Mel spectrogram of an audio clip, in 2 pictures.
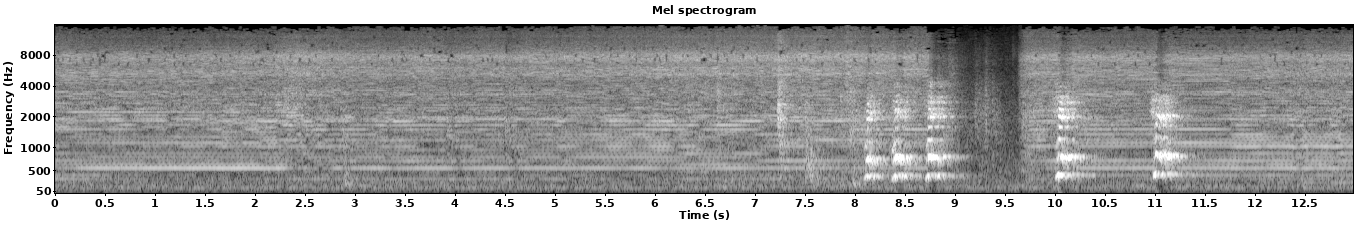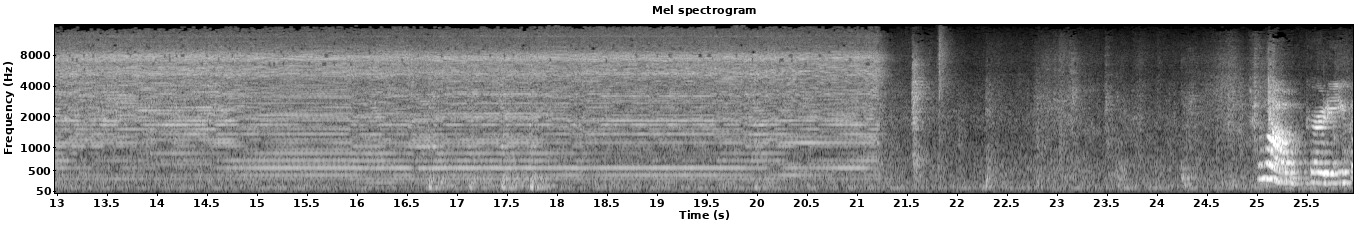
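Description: Andis five-speed electric dog clipper running with a steady hum, switched off about 21 seconds in. A few brief vocal sounds break in over it around eight to eleven seconds in.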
